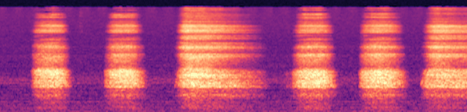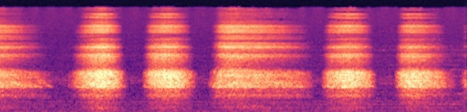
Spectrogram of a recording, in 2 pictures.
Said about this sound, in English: Keep breathing. Belly, heart, exhale. Belly, heart, exhale. Belly, heart, exhale. You're doing a great job. Stay with the breath.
